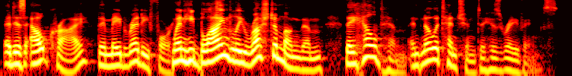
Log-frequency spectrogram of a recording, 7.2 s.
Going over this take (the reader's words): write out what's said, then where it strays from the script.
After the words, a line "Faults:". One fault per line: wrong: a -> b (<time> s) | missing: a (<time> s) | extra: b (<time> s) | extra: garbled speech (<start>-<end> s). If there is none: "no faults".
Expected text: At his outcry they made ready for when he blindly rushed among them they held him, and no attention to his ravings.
At his outcry they made ready for when he blindly rushed among them they held him, and no attention to his ravings.
Faults:
no faults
